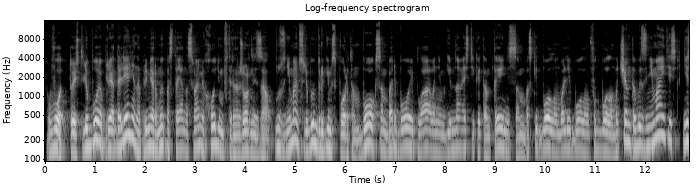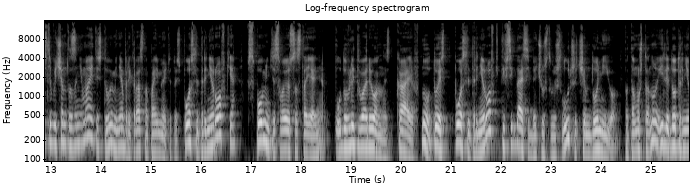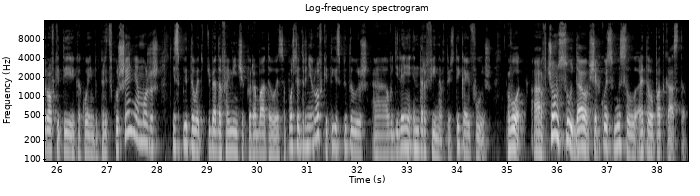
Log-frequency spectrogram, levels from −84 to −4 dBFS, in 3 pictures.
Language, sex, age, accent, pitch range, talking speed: Russian, male, 20-39, native, 130-160 Hz, 155 wpm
